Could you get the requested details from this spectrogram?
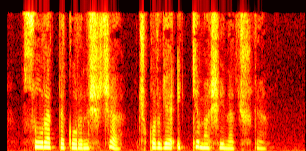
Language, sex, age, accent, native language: Uzbek, female, 25-34, Farg'ona, Uzbek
